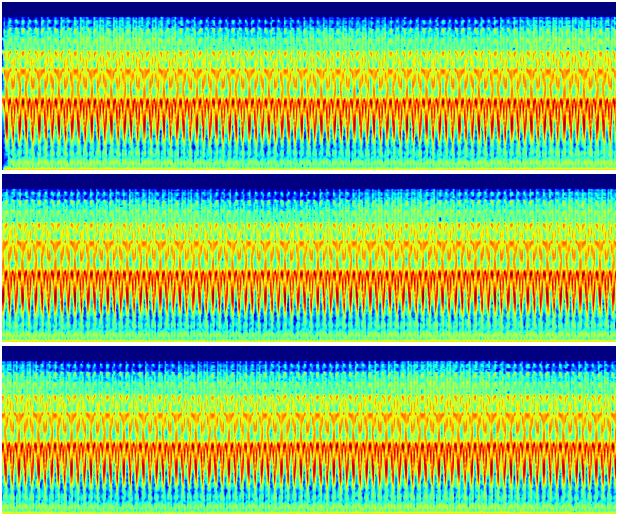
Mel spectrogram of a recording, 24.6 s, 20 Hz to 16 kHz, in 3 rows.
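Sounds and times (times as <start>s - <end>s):
electronic phaser siren: 0.0s - 24.5s.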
